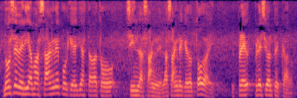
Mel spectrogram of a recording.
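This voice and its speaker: A man with a high voice leads a verse-by-verse Bible study. He keeps asking the listeners questions and answering them himself. Now and then he acts out the dialogue of the passage. A faint noise sits under the recording. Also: brisk. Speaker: Bible teacher.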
